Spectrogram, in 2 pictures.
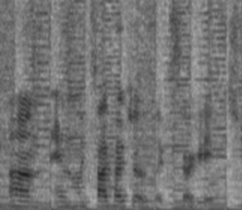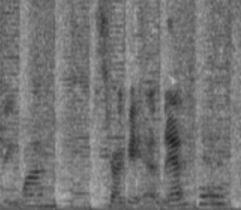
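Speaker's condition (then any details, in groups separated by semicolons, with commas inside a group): Cerebral palsy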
